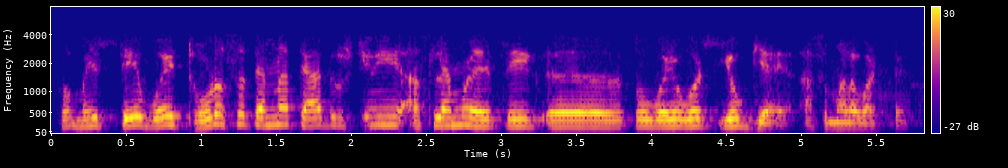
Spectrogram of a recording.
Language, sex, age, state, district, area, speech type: Marathi, male, 60+, Maharashtra, Thane, urban, conversation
